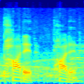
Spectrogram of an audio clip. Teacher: the Double T is pronounced as a fast D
